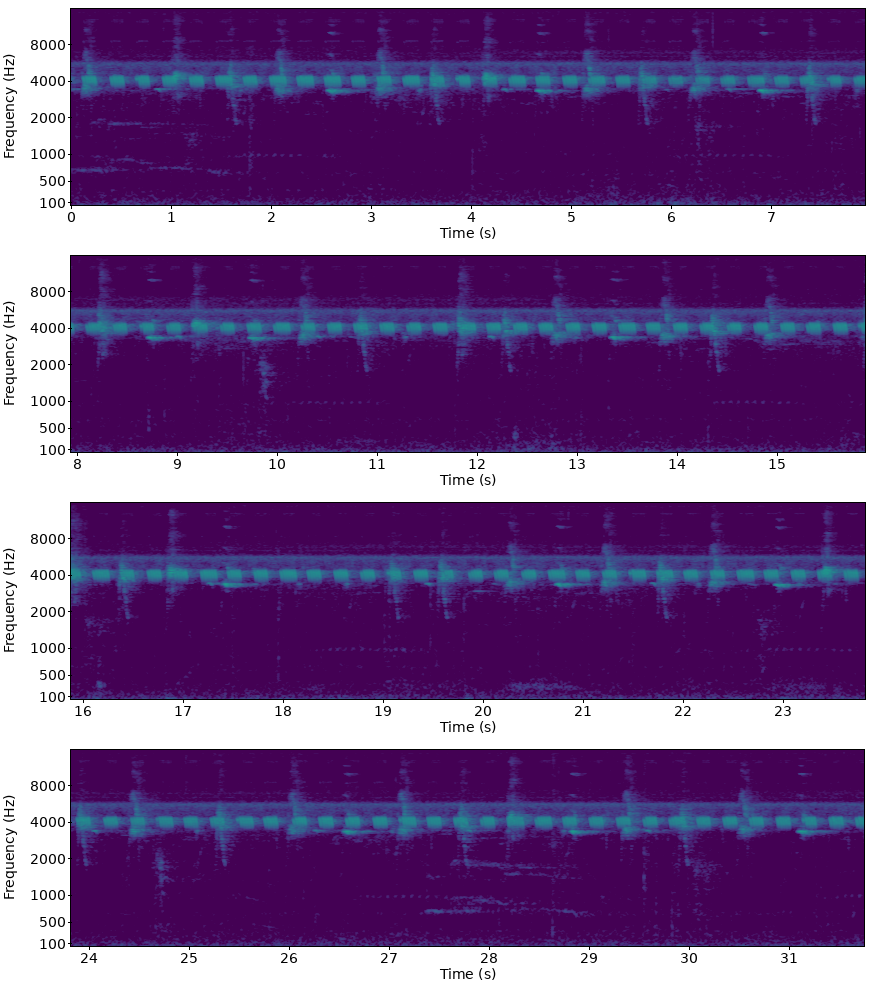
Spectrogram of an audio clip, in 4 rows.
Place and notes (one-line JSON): {"title": "草湳溼地, 埔里鎮桃米里, Taiwan - Bird and Insects sounds", "date": "2016-07-13 04:55:00", "description": "in the wetlands, Bird sounds, Insects sounds", "latitude": "23.95", "longitude": "120.91", "altitude": "584", "timezone": "Asia/Taipei"}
